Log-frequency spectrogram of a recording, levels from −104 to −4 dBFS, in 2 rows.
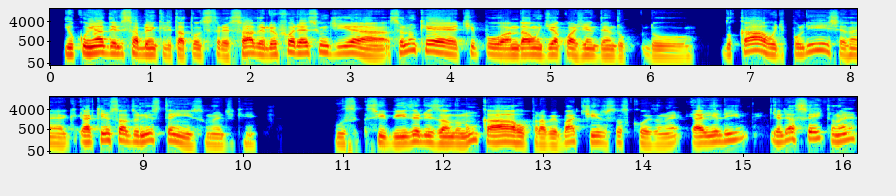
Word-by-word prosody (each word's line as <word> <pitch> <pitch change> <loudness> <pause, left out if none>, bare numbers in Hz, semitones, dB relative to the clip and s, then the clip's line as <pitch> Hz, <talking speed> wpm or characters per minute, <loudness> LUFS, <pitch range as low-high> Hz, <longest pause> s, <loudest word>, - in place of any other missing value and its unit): e - - 0
o 130 - +1
cunhado 155 +2 +5
dele 140 -2 +1
sabendo 125 -2 +2
que - - -16
ele 110 - -8
está - - +1
todo 120 -4 -5
estressado, 135 +6 +2
ele 125 0 +1
oferece 150 +2 +2
um 165 - +1
dia: 140 -7 +3
"Você 160 - -3
não 200 +3 -2
quer, 160 -9 +4
tipo, 130 -3 -2
andar 120 +1 +4
um 125 -1 +2
dia 125 0 +1
com - - 0
a - - +3
gente 115 0 -3
dentro 110 -2 -5
do 100 -4 -8 0.3
do 120 -2 -8
carro 180 -10 +3
de 120 - -18
polícia," 180 +8 -5
né. 110 -3 -5
Aqui 130 +4 +1
no 165 - +2
Estados 145 -3 -1
Unidos 160 +4 -2
tem 140 -10 -2
isso, 100 +2 -11
né, 105 -1 -7
de 100 +3 -20
que 100 0 -19 0.8
os 105 -5 -10
civis 115 0 -3
eles 130 -4 -1
andam 115 -1 +1
em 110 - -2
um 160 +6 -4
carro 130 -3 +4
para 105 -2 -4
ver 100 0 -4
batismo 130 +2 -4
essas 120 +1 -12
coisa, 100 -2 -7
né. 110 +2 -8
Aí, 120 +3 +4
ele 165 - -5 0.2
ele 130 +7 -3
aceita, 190 -3 -2
né. 160 +7 -3
125 Hz, 215 wpm, -23 LUFS, 115-150 Hz, 0.8 s, cunhado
